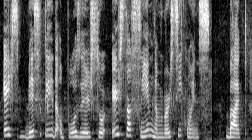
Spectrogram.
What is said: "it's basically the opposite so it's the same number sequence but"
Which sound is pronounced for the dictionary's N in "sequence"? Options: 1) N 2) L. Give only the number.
1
